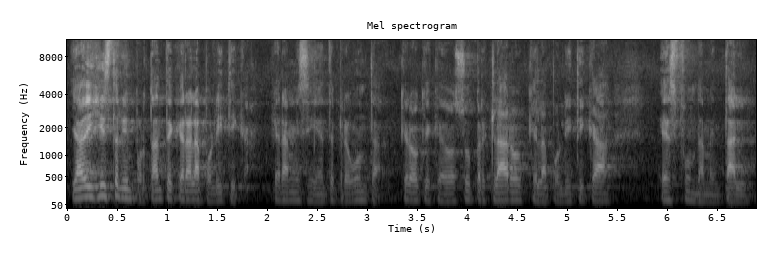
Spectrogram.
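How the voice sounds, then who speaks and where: A man with a fairly low voice moderates a live interview. He phrases his questions haltingly, searching for words. The venue is echoey, with faint noise behind him. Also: a bit bright.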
